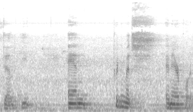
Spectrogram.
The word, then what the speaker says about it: Delhi: Then we had 2 hours in Delhi, which is pronounced Delhi, and pretty much an airport, like all airports.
